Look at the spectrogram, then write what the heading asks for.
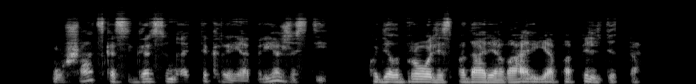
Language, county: Lithuanian, Šiauliai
